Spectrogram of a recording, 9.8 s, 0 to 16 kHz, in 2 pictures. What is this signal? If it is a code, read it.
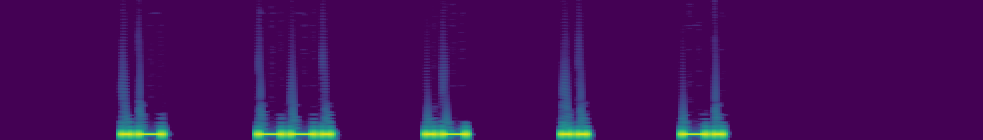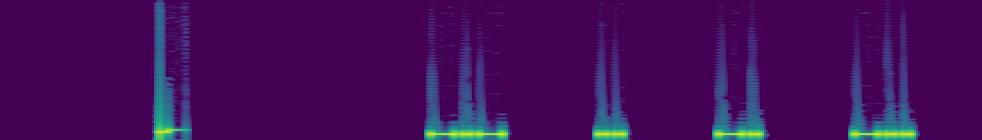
Morse code, heard as a keyed tone, about 30 wpm, spaced as for 14 wpm, 700 Hz. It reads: AGAIN KIND
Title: 4x Character Spacing - Top 200 Words - 30wpm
